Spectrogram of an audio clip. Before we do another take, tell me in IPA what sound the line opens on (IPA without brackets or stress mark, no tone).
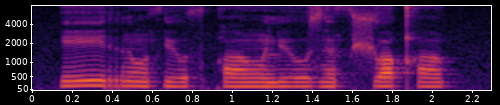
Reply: eː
